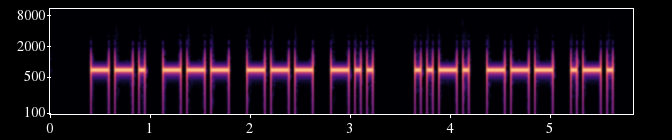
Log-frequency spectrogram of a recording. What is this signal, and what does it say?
Morse code, heard as a keyed tone, about 20 wpm, 700 Hz. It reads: GOOD FOR
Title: Sentences from Top 1400 Words 20wpm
